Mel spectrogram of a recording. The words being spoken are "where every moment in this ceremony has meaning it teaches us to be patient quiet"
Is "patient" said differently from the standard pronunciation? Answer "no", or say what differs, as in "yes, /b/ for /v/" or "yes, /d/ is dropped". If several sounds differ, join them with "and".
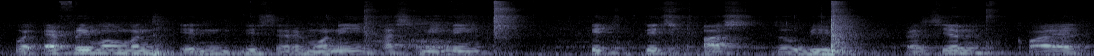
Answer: yes, /s/ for /ʃ/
